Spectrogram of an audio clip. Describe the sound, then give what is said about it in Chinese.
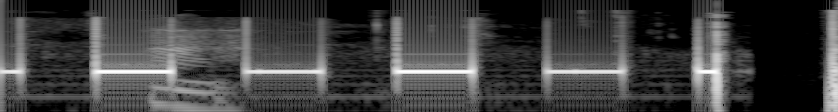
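A telephone busy tone after a dropped call pulses in steady on-off beeps, about six of them, clear and fairly loud with no voices, ending in a short click of noise. “哎呦，跳掉了，这电话是有问题。”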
